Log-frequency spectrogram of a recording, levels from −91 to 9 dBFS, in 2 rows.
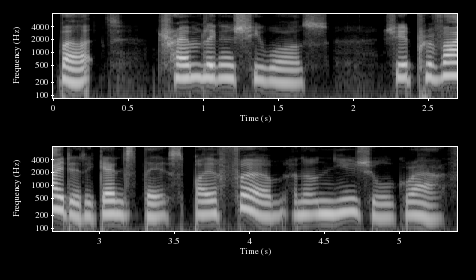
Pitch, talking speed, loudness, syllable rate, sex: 215 Hz, 180 wpm, -20 LUFS, 4.9 syllables/s, female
